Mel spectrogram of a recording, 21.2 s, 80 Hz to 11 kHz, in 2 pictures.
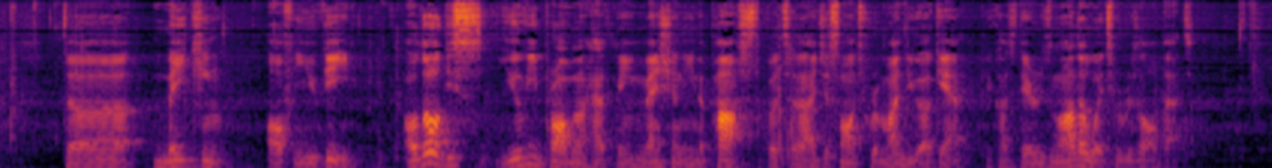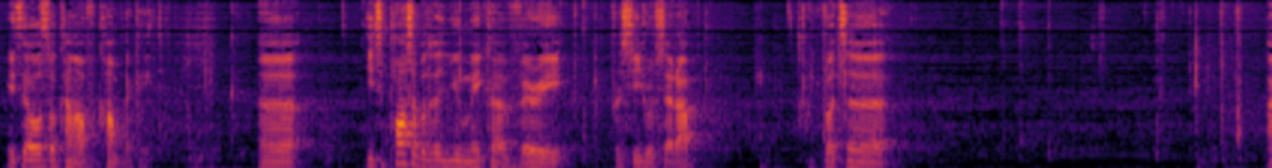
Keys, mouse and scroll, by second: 0.0 g, 1.0-2.2 ctrl+middle drag, 2.2 click, 7.1 click, 10.0-12.4 middle drag, 12.4 shift+a, 13.7-14.5 drag, 14.5 shift+a, 17.0 Tab, 17.4 g, 19.4-20.6 middle drag, 20.6 s.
